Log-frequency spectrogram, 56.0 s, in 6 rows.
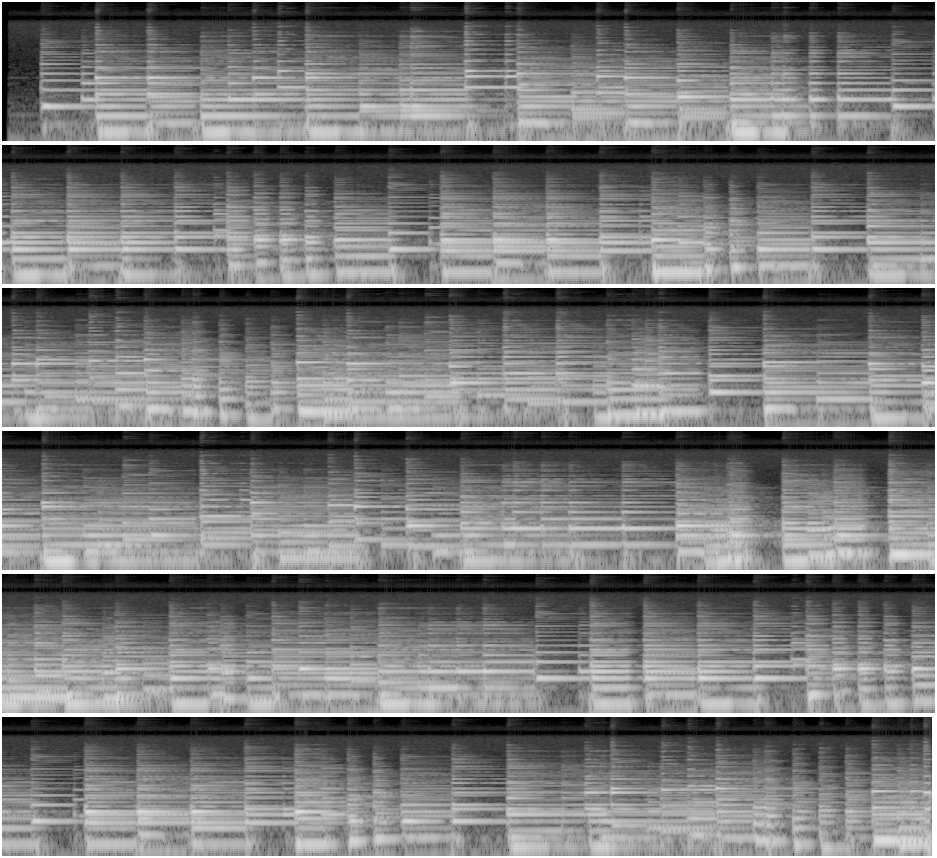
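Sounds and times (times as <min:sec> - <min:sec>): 
piano: 0:00.1 - 0:55.9.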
